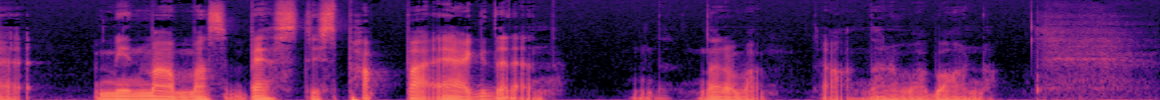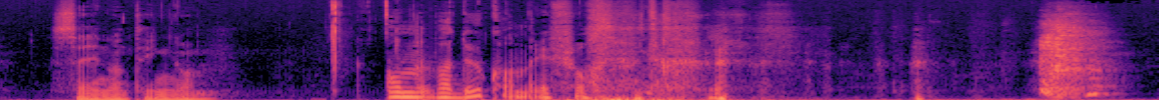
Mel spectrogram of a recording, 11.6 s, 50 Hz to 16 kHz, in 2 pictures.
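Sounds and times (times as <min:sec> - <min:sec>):
speech: 0:00.0 - 0:05.4, 0:06.1 - 0:07.0, 0:07.7 - 0:09.6
person having a coughing fit: 0:11.0 - 0:11.5.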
